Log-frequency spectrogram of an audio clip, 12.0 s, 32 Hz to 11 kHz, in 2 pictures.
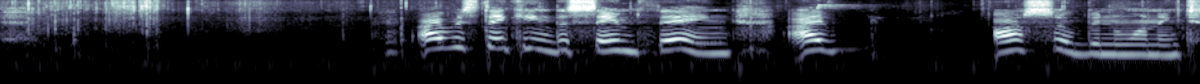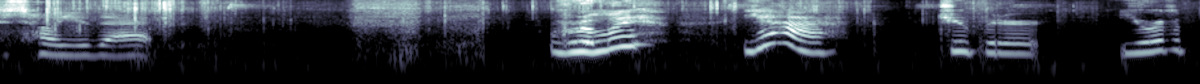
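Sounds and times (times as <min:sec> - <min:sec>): sharp crackle: 0:00.0 - 0:02.1, 0:05.6 - 0:11.6
snow crunching and crinkling: 0:00.0 - 0:02.1, 0:05.7 - 0:11.2.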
